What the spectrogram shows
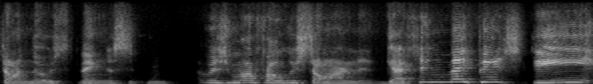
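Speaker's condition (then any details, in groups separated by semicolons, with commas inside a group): Dysarthria after stroke; stroke at age 50, double vision then collapse, tracheotomy, feeding tube, could not walk, swallow or eat; about 5 years post stroke, speech therapy with Claire, students Keziah and Emily, yoga, singing lessons; could not talk at first, letter board, possibly aphasic, dysarthria remains, much improved, diaphragmatic breathing, over-articulation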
